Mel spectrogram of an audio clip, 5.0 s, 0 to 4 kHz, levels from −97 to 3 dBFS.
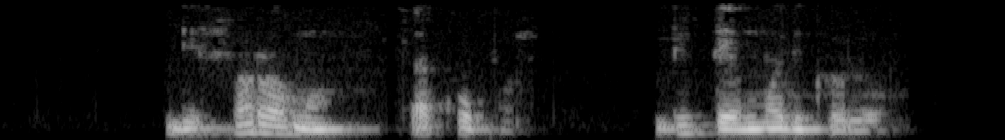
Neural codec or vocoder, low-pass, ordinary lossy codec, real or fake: none; 3.6 kHz; MP3, 32 kbps; real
